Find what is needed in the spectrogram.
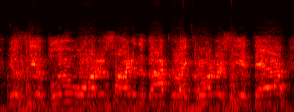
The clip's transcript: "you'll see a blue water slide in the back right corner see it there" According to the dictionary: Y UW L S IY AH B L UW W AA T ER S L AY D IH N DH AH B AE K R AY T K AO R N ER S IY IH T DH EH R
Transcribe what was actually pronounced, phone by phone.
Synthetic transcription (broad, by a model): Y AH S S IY AH B L UW W AA T ER S AY D IH N DH AH B AE K L AY K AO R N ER S IY IH T DH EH R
